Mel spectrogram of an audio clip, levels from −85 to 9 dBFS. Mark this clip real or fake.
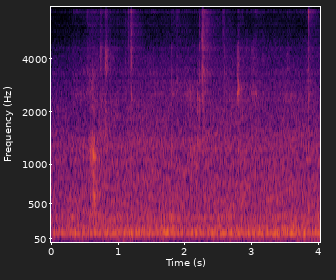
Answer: fake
